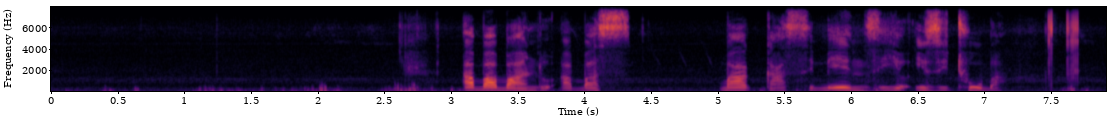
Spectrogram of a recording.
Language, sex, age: Xhosa, male, 35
